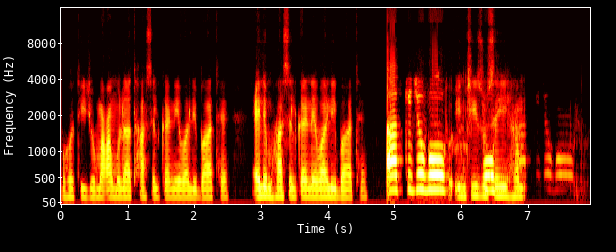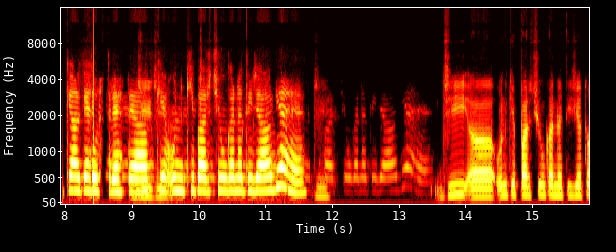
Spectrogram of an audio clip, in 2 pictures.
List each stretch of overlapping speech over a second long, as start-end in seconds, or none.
none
